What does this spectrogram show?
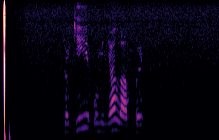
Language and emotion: Russian, neutral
